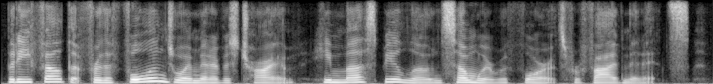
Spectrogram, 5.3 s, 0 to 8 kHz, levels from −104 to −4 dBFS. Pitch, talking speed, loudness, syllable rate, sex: 195 Hz, 235 wpm, -18 LUFS, 6.4 syllables/s, female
